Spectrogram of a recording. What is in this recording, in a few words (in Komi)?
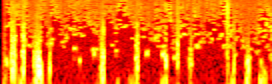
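"тӧрыт ми тӧдмалім экзамен кывкӧртӧдъяс йылысь", Komi, female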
